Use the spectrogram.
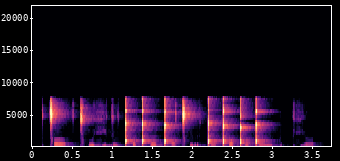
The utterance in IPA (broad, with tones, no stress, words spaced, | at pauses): ǀʌ˥˩ | ǀʰu˥˩ fʲɛ˥ɡɛ˩l ǃʰʌ˥˩ǃʰɜ˧ǃʼɒ˩ ǀʰɪ˩˥rǃɜ˩˥ǃʼɔ˥ ǃʼʊ˥˩ǃə˧lɪ˧p | fʲʌ˩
